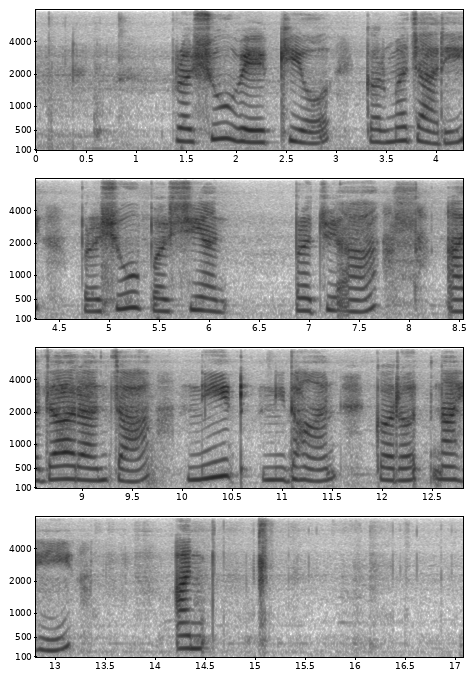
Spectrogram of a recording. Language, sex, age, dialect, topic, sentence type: Marathi, female, 18-24, Southern Konkan, agriculture, statement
